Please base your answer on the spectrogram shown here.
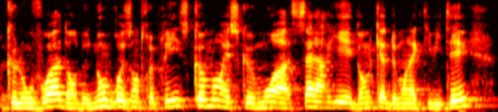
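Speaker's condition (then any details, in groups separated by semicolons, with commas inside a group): No condition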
